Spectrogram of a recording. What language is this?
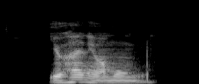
Swahili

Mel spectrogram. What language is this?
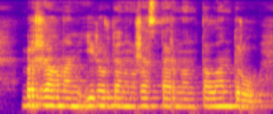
Kazakh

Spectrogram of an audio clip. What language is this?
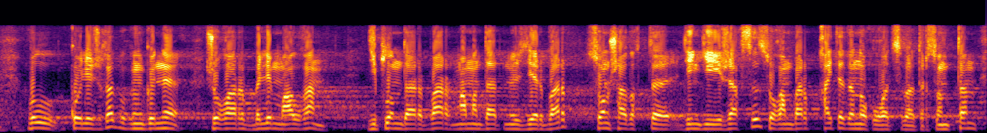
Kazakh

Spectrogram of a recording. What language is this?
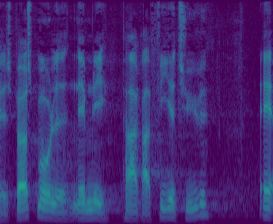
Danish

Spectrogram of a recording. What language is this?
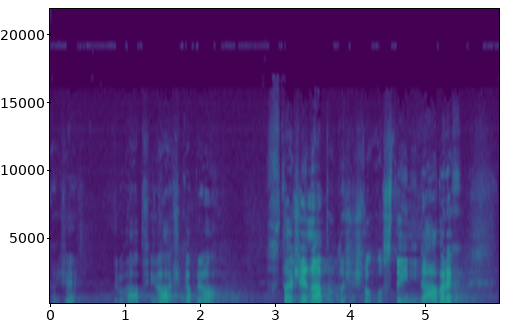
Czech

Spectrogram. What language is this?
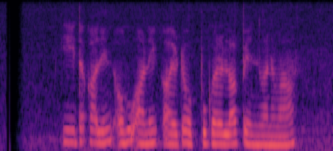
Sinhala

